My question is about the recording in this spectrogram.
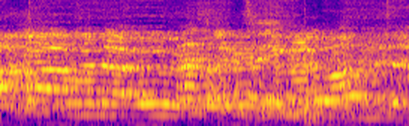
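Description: Speech only: several women chattering over one another, laughing as they talk.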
